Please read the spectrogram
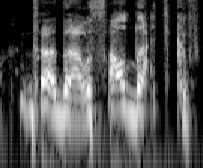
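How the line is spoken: Laughing. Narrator (Russian): засмеялся другой

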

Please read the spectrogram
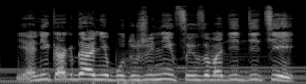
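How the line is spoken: Tearful announcement. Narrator (Russian): объявила Элли сквозь слезы

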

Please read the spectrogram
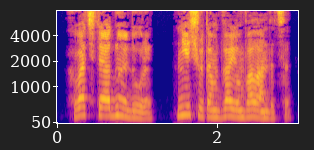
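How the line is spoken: Barking. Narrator (Russian): рявкнул он

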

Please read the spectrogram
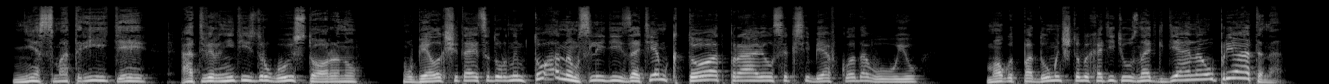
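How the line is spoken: Whisper in the ear. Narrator (Russian): Боровик шепнул на ухо Каспиану

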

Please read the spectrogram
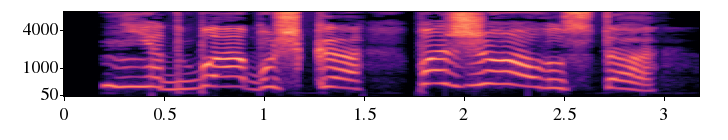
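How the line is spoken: Pleading. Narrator (Russian): взмолилась Алиса

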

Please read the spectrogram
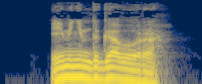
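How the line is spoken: Dry, impassive announcement. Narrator (Russian): как всегда сухо и бесстрастно объявил Максим

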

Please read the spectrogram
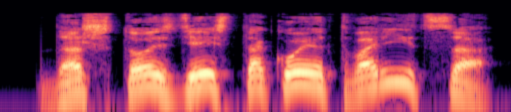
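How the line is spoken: Hysterical frightened yelling. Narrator (Russian): орал в истерике перепуганный разум

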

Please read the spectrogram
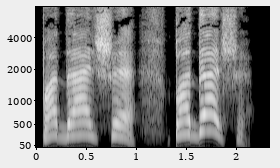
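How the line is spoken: Shout. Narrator (Russian): крикнул Чик

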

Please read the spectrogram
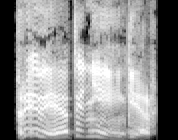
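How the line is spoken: Shout then shrill piercing laugh. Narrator (Russian): прокричал Пеннивайз, и тут же раздался его резкий пронзительный смех, словно в ухо насыпали осколки стекла

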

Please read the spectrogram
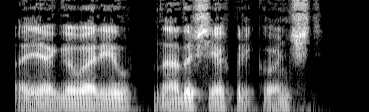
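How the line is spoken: Grumpy, cantankerous tone. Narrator (Russian): все тем же сварливым тоном вставил германо-китаец

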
